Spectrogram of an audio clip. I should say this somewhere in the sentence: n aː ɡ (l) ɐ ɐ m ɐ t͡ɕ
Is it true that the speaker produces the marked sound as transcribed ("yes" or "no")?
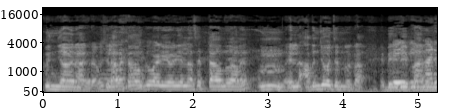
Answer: no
